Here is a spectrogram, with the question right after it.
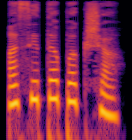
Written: ಅಸಿತಪಕ್ಷ

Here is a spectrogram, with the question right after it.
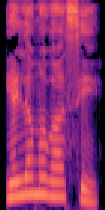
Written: ಎಳ್ಳಮವಾಸ್ಯೆ

